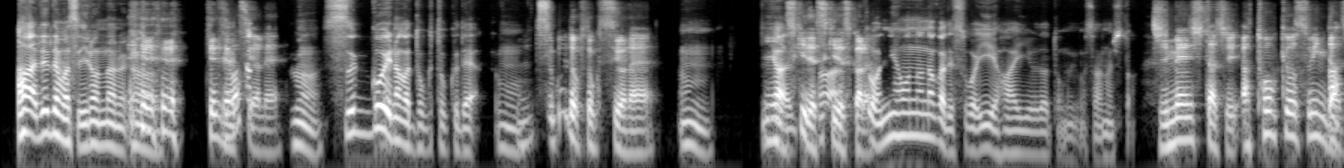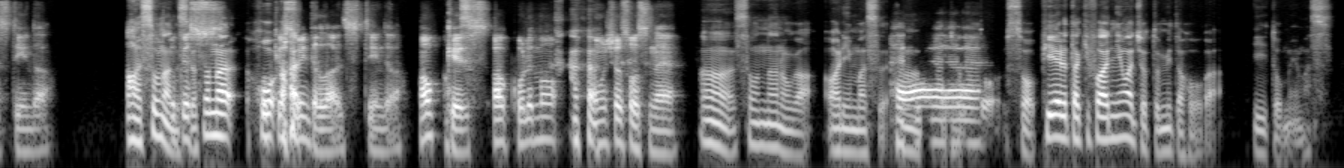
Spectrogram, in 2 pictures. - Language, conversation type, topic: Japanese, unstructured, 最近見た映画で、特に印象に残った作品は何ですか？
- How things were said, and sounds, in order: laugh; "出て" said as "てて"; put-on voice: "Lucas、Lucas Swindlers"; laugh; unintelligible speech; laugh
